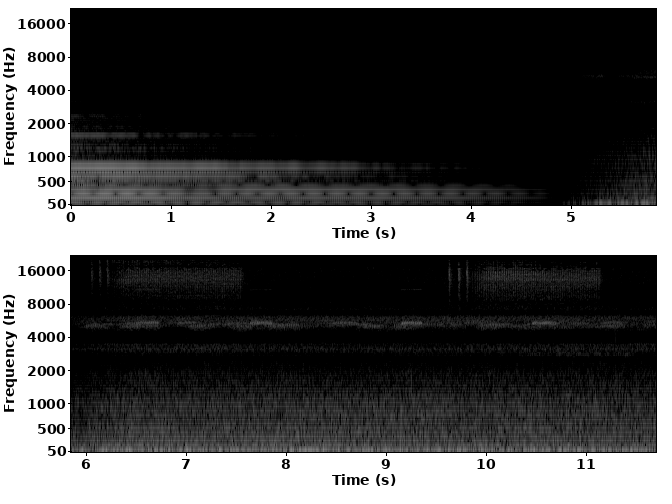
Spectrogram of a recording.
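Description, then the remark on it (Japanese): A sustained tone fades out, then a dense chorus of bell crickets and field crickets takes over, trilling and chirping steadily and fairly loud, with no voices present. “虫の音もいいですねスズムシコオロギの声かなという、はいまあ、自然界のオーケストラ、えー、どこから声がするんだろう音がするんだろうってそんな、えー、窓を開けてねそんな虫の音が聞こえると秋だなーなんて思いますよね。”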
